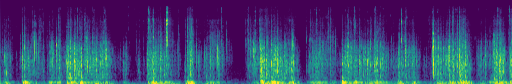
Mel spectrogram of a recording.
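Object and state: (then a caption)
Ice cubes tapped and stirred in soda. Two thin metal straws or sticks poke, tap and stir solid ice cubes floating in fizzy Sprite inside a large clear plastic food container. Dense bursts of quick, dry clicks and clacks with soft low thumps come in waves, separated by brief quieter pauses with a faint bright crackle between them.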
